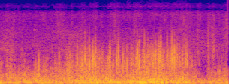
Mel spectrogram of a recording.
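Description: Blustery wind buffeting the microphone, a continuous low rumbling roar that swells and dips over a couple of seconds with no voices.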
